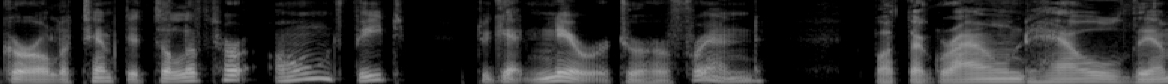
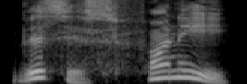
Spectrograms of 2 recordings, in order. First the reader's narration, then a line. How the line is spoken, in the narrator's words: she exclaimed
